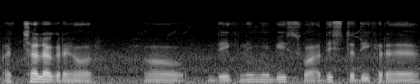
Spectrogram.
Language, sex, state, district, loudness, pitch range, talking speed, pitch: Hindi, male, Chhattisgarh, Jashpur, -21 LUFS, 95-105 Hz, 185 wpm, 100 Hz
